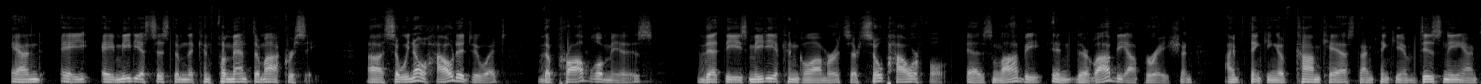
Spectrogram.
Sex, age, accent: male, 50-69, American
